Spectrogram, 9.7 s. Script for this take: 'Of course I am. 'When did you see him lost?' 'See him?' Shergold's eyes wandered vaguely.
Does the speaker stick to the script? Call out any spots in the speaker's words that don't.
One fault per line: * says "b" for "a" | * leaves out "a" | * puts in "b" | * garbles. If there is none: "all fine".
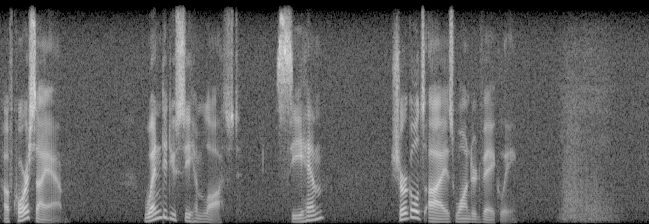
all fine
